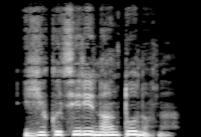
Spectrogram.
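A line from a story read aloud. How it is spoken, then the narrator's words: Hoarse call. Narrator (Russian): позвала я севшим голосом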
